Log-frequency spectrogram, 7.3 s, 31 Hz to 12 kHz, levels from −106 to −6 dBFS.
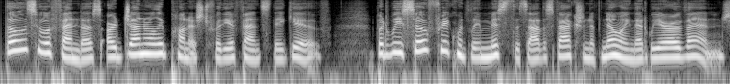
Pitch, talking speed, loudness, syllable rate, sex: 225 Hz, 205 wpm, -18 LUFS, 6.5 syllables/s, female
